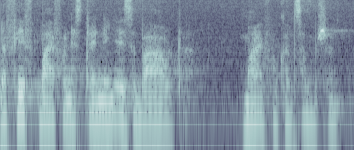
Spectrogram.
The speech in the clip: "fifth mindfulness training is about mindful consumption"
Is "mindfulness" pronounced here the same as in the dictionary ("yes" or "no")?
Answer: no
